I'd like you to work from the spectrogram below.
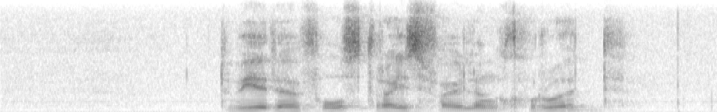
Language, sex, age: Afrikaans, male, 19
